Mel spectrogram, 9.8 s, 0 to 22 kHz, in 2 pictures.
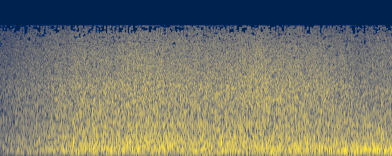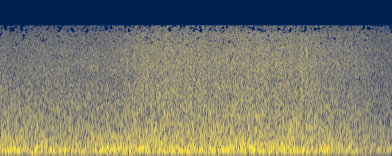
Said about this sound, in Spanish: Atravesarlo sigue siendo un deporte de riesgo para los jóvenes de la zona. Esta marea se puede elevar hasta 9 metros y alcanzar una velocidad de 40 kilómetros a la hora antes de detenerse en las defensas costeras.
